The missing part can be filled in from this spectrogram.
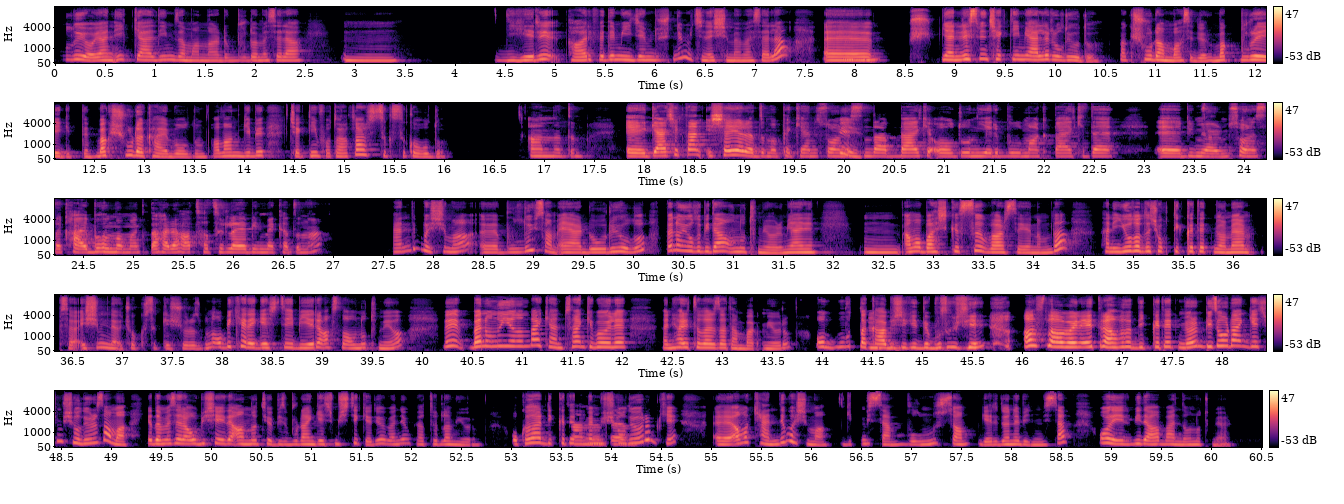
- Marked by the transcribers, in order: other background noise; tapping; laughing while speaking: "bulur diye, asla böyle etrafa da"
- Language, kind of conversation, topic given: Turkish, podcast, Telefona güvendin de kaybolduğun oldu mu?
